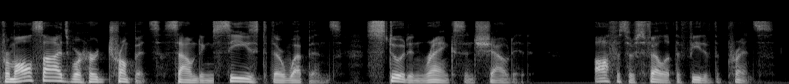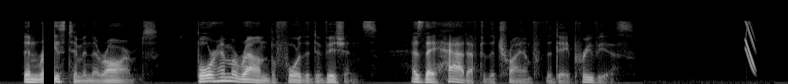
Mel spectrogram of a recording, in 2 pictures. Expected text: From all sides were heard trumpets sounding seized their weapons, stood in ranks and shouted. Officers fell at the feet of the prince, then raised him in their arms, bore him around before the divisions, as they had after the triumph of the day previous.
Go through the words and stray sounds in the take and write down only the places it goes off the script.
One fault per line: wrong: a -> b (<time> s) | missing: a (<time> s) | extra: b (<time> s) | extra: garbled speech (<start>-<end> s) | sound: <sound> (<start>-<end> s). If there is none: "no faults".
sound: dropout (8.3-8.4 s)
sound: chirp (15.3-15.5 s)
